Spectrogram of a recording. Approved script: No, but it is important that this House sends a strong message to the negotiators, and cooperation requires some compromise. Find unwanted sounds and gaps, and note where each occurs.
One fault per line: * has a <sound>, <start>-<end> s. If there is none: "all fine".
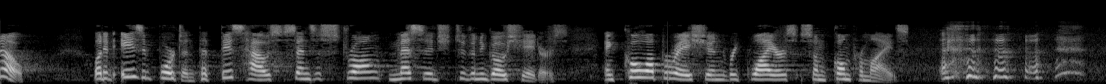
* has a laugh, 9.4-10.9 s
